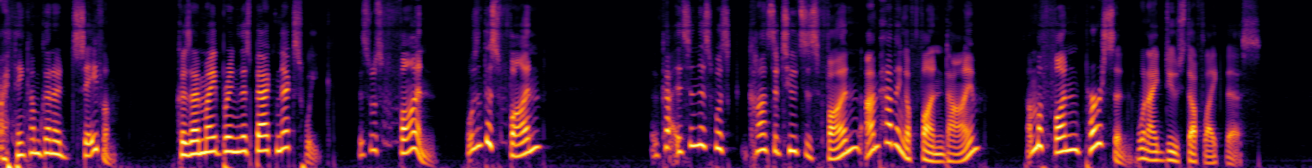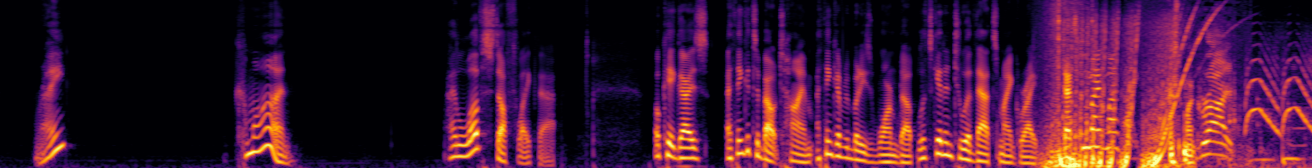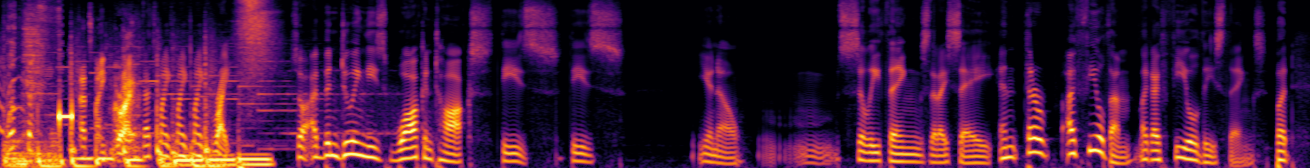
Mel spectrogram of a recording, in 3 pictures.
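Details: Adult male comedian who stutters, noting some words are hard for him to say, speaking naturally on his own podcast; stuttering.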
